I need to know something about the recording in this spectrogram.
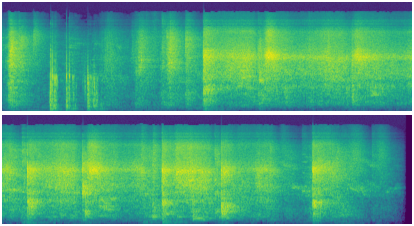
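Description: A plastic plastering trowel swept dry over a setting skim coat of plaster, a scraping hiss that swells with each stroke about every second and a half, polishing the surface to a smooth finish. A few sharp knocks come in the first two seconds.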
